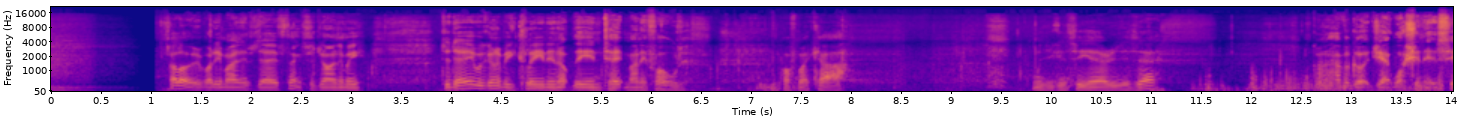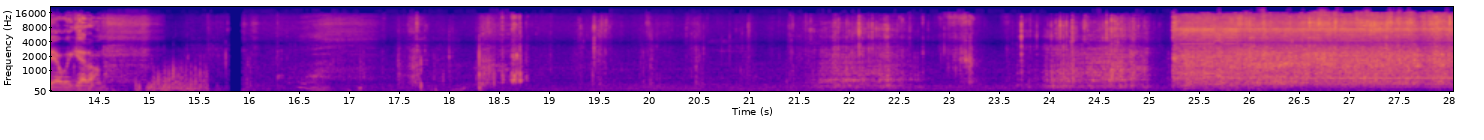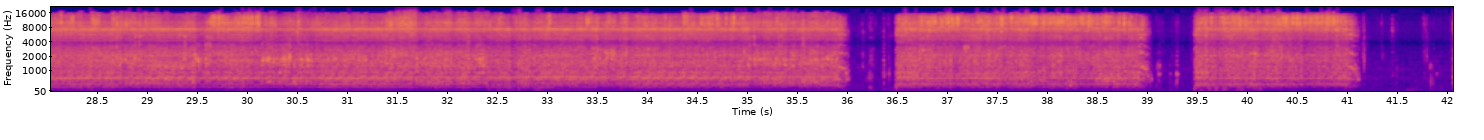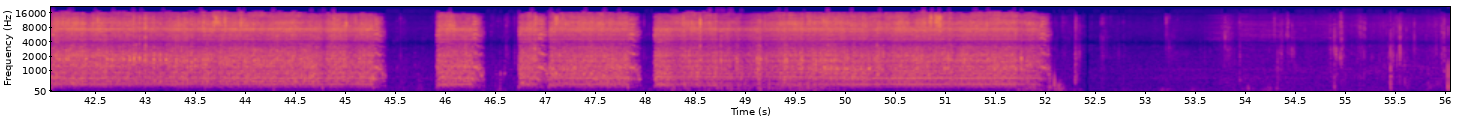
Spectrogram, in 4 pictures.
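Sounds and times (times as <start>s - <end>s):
pressure washer pump whining: 21.6s - 41.2s, 42.1s - 52.1s
water jet hissing: 25.3s - 38.9s.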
